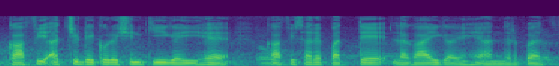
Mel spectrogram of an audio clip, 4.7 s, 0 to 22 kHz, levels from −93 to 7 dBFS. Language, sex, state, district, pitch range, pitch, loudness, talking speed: Hindi, male, Arunachal Pradesh, Lower Dibang Valley, 110-125 Hz, 115 Hz, -19 LUFS, 180 wpm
